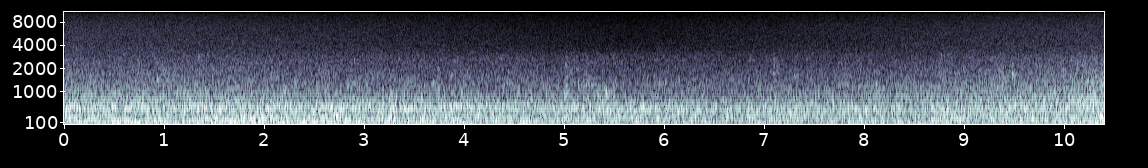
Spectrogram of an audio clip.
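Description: Strong wind rushes and buffets outdoors over open water.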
